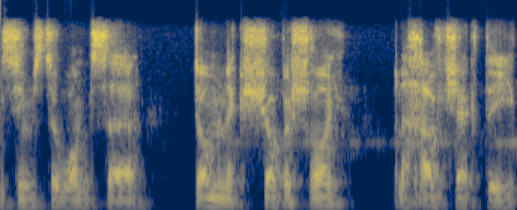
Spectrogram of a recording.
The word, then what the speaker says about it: Szoboszlai: final question everyone seems to want uh dominic shabashoy and i have checked the pronunciation for that because it's uh there's a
